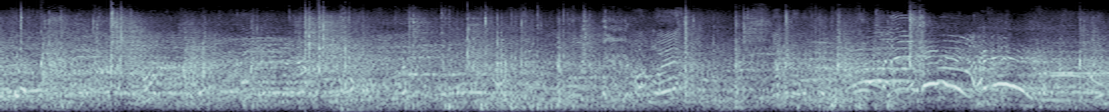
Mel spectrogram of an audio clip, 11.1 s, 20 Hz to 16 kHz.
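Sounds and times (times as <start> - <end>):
hockey sticks clacking: 0.0 - 11.0
voices of players and spectators: 0.0 - 11.0
inline skates rolling: 3.4 - 9.8.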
